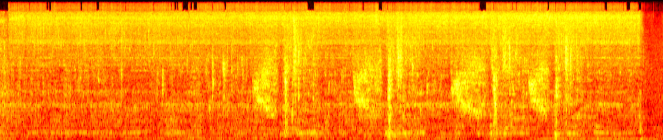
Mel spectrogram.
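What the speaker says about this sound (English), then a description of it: "I'm just gonna quickly wash my face" Water runs from a bathroom tap during face washing, a steady close rush with splashes and shifting gurgles that swell in the middle before cutting off near the end.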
